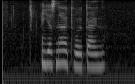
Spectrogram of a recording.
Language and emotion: Russian, neutral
